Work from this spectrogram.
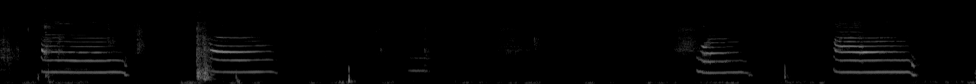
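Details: Mother cat searching for her kittens, giving long drawn-out harmonic meows, steady and slightly falling at the end, in irregular bursts separated by a few seconds of near silence with light tapping sounds.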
